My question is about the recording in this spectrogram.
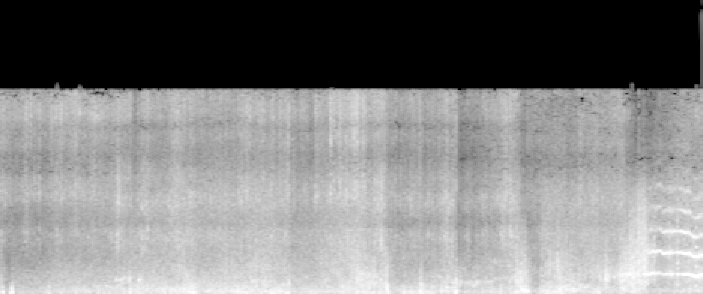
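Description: Wind rushing over the microphone and a snowboard scraping and chattering over choppy, tracked-up snow while riding downhill, with a few bumps. A short high-pitched squeal comes near the end.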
